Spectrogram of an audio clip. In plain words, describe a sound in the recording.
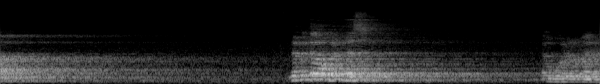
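A young man speaks with animation into a microphone in an echoing room.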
